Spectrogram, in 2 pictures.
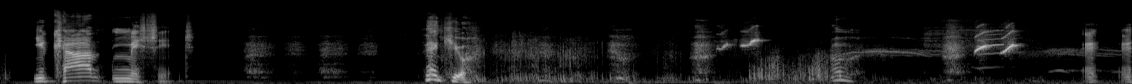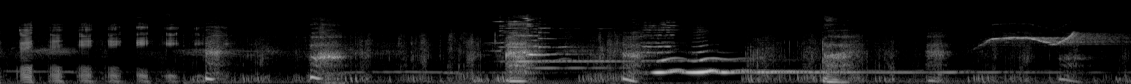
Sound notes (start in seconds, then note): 2.4 breathes heavily; 5.2 breathes heavily; 7.1 whistles; 9.7 whistles; 10.7 weasel snickers; 14.1 huffs; 15.0 howling in the distance; 20.4 whistles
